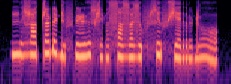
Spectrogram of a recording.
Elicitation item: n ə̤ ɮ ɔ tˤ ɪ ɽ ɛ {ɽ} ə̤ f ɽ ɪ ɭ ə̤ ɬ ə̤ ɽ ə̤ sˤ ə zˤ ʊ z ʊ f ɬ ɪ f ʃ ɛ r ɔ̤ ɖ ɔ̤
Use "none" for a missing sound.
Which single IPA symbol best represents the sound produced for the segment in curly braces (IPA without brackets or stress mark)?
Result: ɖ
